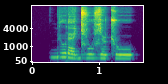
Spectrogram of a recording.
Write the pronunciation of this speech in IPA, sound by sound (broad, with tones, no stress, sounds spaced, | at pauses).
bʲ u˦ ɾ ɛ˨ d͡ʑ u˨ ʑ ɨ˨ ʈ͡ʂ u˨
